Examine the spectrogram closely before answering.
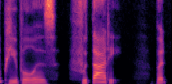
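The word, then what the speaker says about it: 二人: 2 people is futari, but 2 animals is nihiki. Notice how drastically the numbers completely change the pronunciation depending entirely on what it is you're counting.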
